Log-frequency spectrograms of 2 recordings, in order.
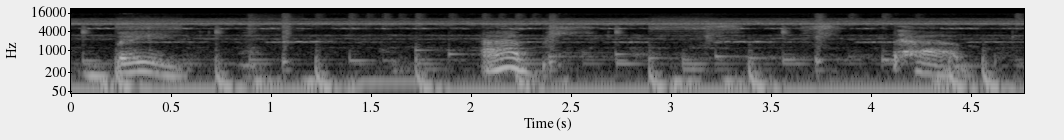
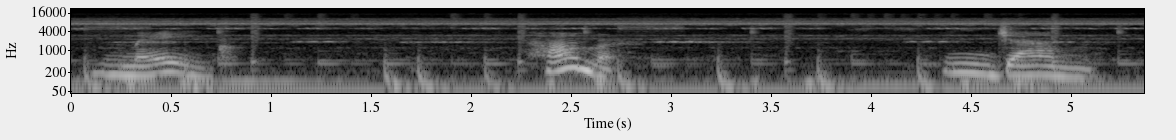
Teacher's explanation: in all these sounds both lips are coming together to create the sound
